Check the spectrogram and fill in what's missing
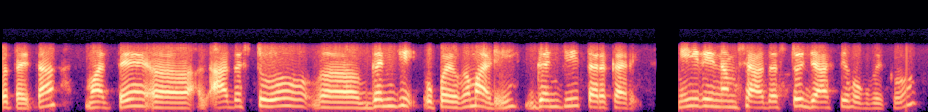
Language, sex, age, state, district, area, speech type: Kannada, female, 60+, Karnataka, Udupi, rural, conversation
